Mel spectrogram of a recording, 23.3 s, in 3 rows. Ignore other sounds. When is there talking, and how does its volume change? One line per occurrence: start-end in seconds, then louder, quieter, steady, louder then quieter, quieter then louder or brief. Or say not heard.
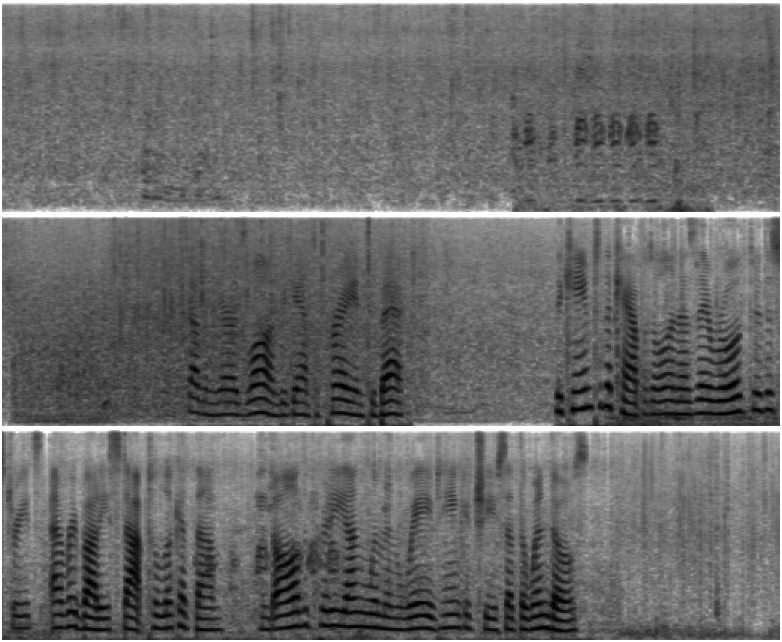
9.4-11.8 brief
13.3-21.4 steady.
